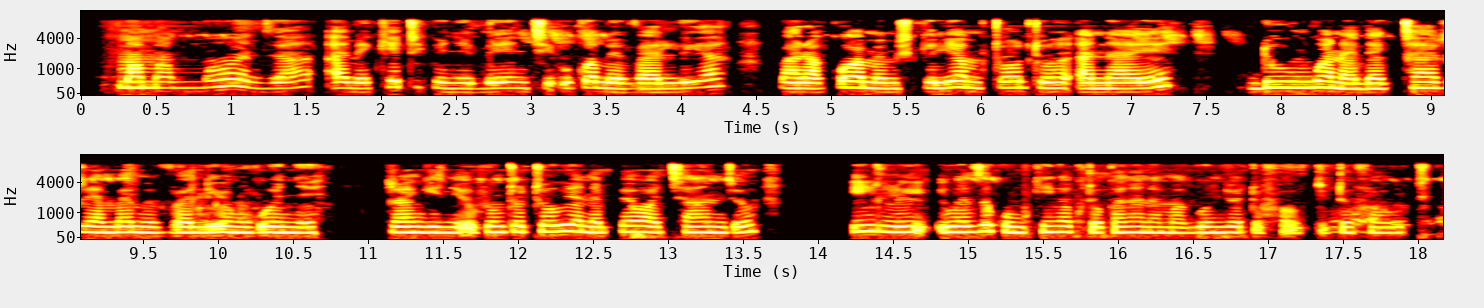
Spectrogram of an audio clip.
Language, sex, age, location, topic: Swahili, female, 25-35, Kisii, health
